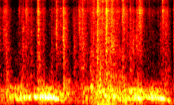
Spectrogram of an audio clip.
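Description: Young racing pigeons coo close by while pairing off in closed nest boxes, a continuous run of low, rolling coos with no talk over them.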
